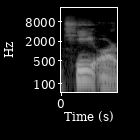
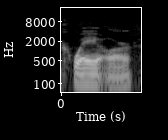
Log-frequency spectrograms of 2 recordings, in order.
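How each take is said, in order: First: The first word sounds like 'key'. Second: The first word sounds like 'kway'. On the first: The speaker calls it right. "that's how you pronounce it" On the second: The speaker calls it wrong. "he would say"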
